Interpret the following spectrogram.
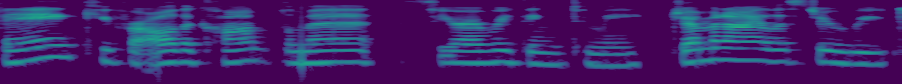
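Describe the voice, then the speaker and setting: Speaking at a medium pitch and moderate pace, a woman with a sharp tone does a relaxed tarot reading for viewers. She keeps up a chatty flow, reading out live chat comments and answering them.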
